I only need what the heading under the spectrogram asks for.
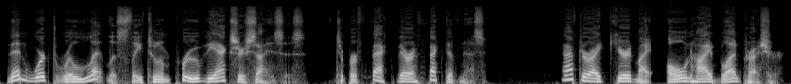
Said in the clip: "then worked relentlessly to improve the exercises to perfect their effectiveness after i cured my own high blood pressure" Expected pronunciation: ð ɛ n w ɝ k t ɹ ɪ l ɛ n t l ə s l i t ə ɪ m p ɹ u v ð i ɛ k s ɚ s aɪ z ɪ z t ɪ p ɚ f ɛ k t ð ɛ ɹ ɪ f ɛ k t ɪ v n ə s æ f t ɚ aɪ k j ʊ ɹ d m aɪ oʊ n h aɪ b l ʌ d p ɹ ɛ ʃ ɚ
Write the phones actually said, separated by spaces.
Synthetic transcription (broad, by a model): ð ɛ n w ɝ k t ɹ ɪ l ɛ n t l ə s l i t ə ɪ m p ɹ u v ð i ɛ k s ɚ s aɪ z ɪ z t ɪ p ɚ f ɛ k t ð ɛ ɹ ɪ f ɛ k t ɪ v n ə s æ f t ɚ aɪ k j ʊ ɹ d m aɪ oʊ n h aɪ b l ʌ d p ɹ ɛ ʃ ɚ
